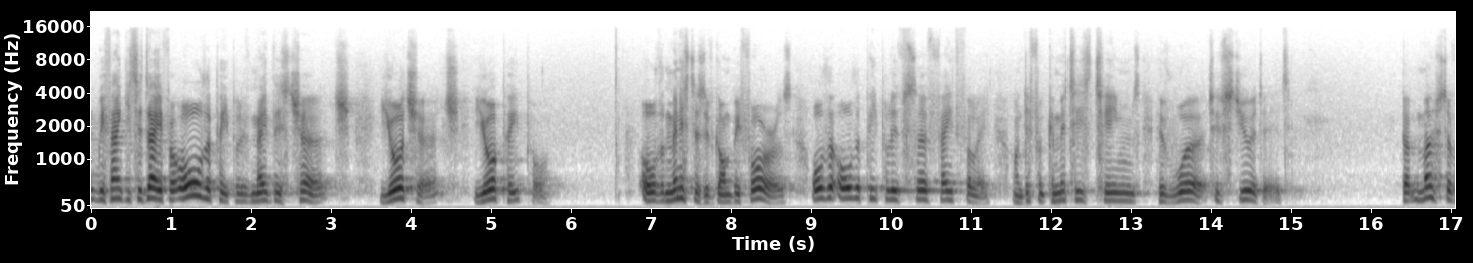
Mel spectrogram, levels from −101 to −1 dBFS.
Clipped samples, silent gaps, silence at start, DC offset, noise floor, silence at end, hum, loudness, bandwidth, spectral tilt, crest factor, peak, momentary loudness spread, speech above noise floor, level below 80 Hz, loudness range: under 0.1%; none; 0 s; under 0.1%; -67 dBFS; 0 s; none; -27 LUFS; 11.5 kHz; -6 dB/octave; 22 dB; -6 dBFS; 17 LU; 41 dB; -84 dBFS; 7 LU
